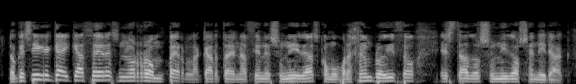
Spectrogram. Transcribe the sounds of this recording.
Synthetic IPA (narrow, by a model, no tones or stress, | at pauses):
lo̞ke̞siɣekeajkeaθe̞ɾe̞zno̞ro̞mpe̞ɾlakaɾt̪aðe̞naθjo̞ne̞sunið̞asko̞mo̞po̞ɾe̞xe̞mplo̞iθoest̪að̞o̞suniðo̞se̞niɾak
